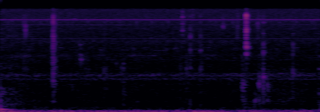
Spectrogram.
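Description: Quiet vehicle-cabin background: a steady low hum with two faint small clicks, one about half a second in and one near the end.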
